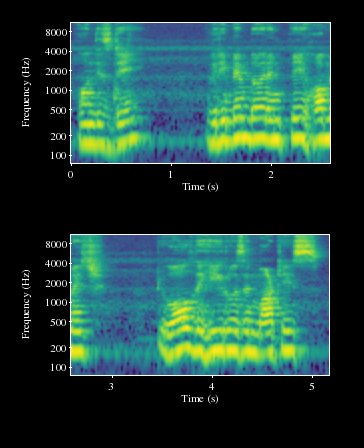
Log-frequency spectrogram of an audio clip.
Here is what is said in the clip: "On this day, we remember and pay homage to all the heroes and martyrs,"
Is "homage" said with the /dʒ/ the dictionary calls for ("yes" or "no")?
yes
